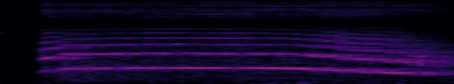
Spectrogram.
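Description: Sound effect of an outro logo sting: one long pitched tone with many overtones, holding steady and then sliding a little lower as it fades out.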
